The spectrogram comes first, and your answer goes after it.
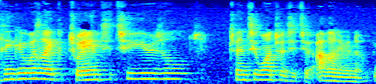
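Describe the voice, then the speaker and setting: A woman's medium-pitched voice rings with audible room echo. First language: Spanish. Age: 20s. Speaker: vlogger. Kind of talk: casual vlog monologue.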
